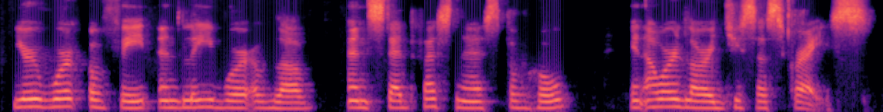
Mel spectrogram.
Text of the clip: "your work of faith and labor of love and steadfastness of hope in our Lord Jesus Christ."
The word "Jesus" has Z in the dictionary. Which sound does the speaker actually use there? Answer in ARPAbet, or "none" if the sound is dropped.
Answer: S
